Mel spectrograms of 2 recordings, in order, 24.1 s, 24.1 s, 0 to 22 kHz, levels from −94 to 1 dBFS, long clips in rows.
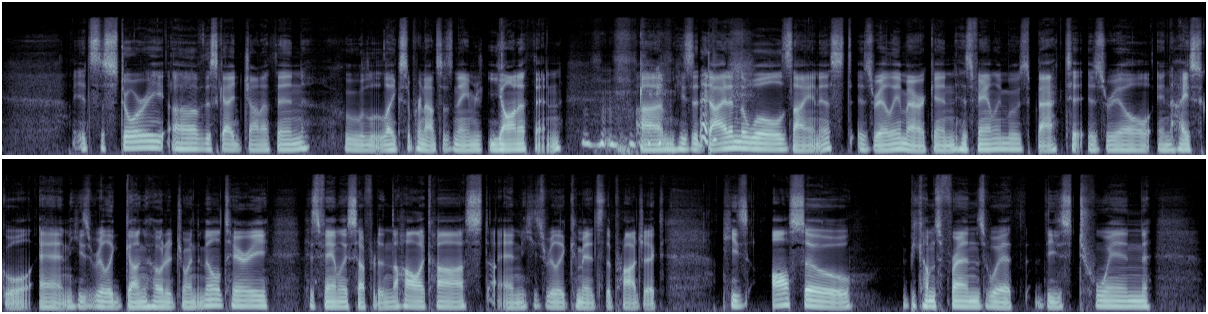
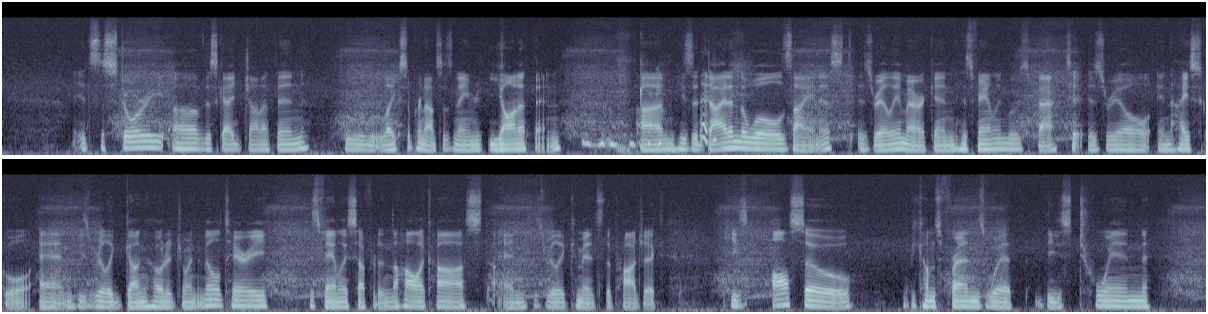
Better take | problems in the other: first | hiss; noticeable; throughout; 15 dB below the speech

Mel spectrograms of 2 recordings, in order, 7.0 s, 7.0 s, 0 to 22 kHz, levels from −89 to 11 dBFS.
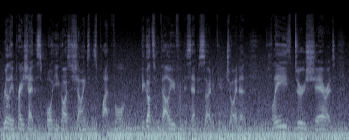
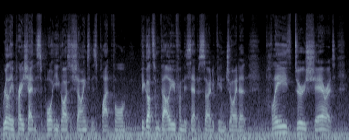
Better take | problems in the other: second | low rumble; loud; throughout; 9 dB below the speech; faint in the second

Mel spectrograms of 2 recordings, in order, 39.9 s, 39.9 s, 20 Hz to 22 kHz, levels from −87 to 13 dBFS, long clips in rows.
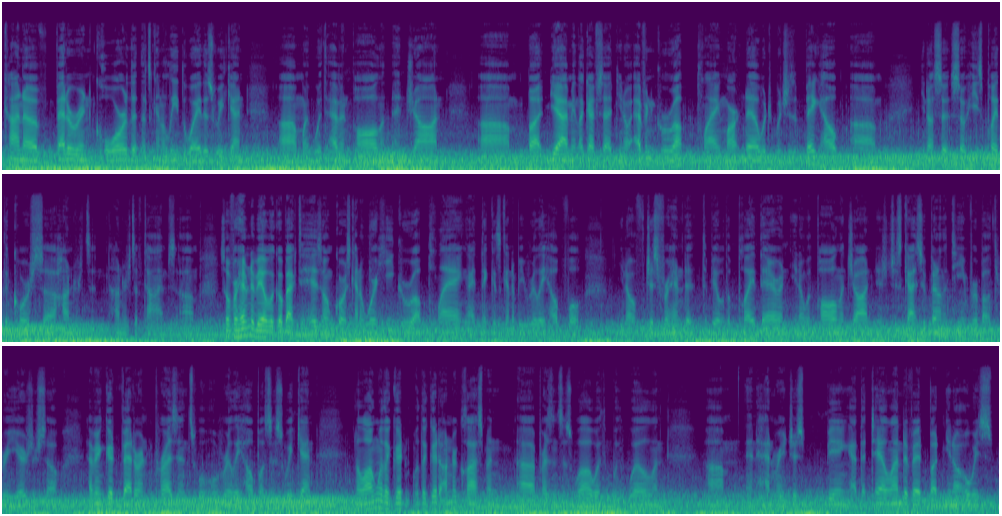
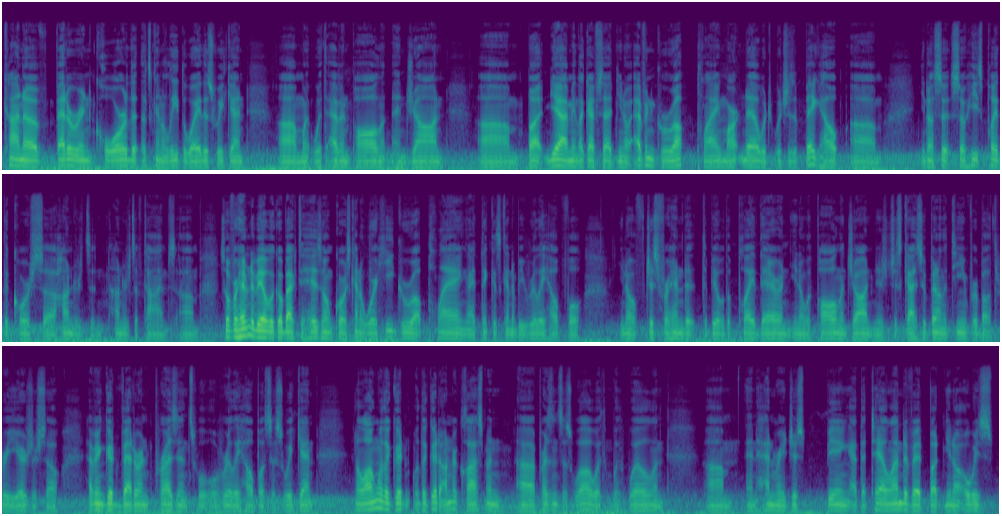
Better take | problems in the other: second | low rumble; loud; throughout; 4 dB below the speech; faint in the second

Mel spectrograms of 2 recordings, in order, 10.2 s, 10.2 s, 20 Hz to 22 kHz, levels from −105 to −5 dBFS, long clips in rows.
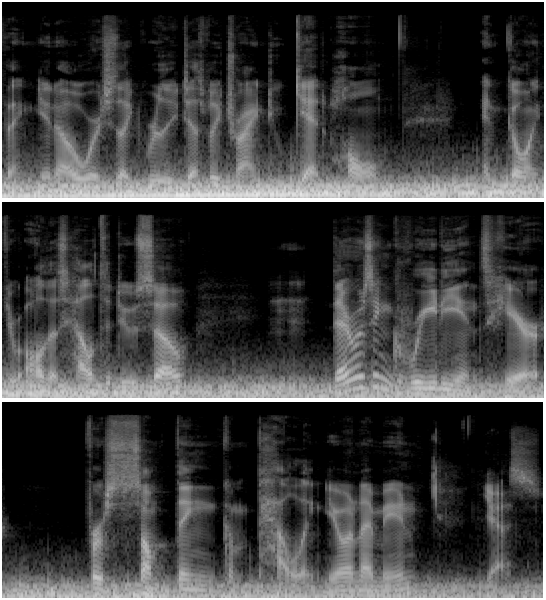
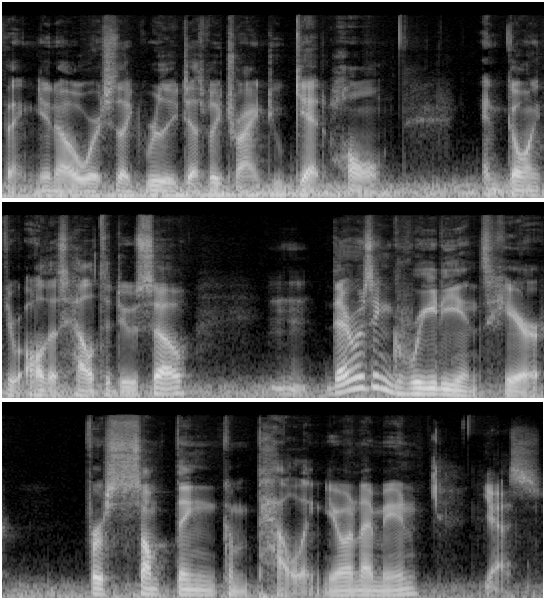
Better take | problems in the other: second | low rumble; loud; throughout; 1 dB below the speech; faint in the second

